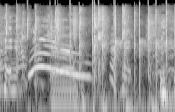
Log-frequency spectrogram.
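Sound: applause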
